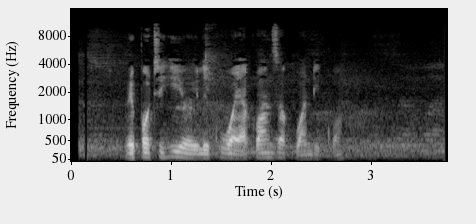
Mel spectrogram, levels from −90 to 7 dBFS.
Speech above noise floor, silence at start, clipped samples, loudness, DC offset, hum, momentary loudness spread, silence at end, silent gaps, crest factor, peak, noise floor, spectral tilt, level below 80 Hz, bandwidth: 24 dB; 0.1 s; under 0.1%; -22 LUFS; under 0.1%; none; 18 LU; 0 s; none; 22 dB; -2 dBFS; -46 dBFS; -5.5 dB/octave; -66 dBFS; 11.5 kHz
